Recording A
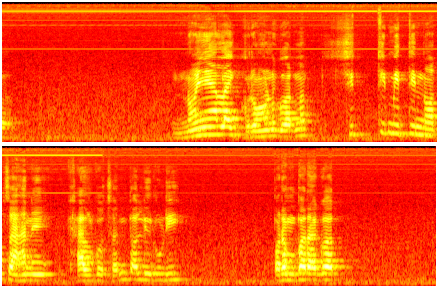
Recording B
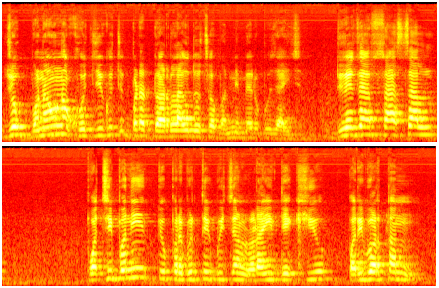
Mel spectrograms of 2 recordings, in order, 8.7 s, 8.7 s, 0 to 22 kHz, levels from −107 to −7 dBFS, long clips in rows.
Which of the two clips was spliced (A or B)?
B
